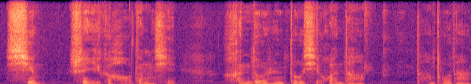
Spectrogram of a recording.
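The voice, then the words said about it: Sweet female radio host voice. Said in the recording (Chinese): “主持人美眉甜美的声音说”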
